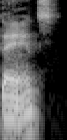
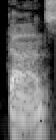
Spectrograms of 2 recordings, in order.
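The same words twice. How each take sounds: First: The vowel is said the Australian way. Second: The vowel is said the English way. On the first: This is how most Australians say it. "dance is the proper Australian way to say it" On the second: This is a trace of an English background. "I still say dance instead of dance"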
